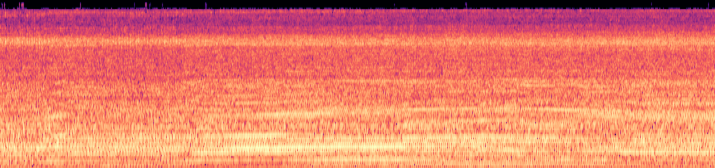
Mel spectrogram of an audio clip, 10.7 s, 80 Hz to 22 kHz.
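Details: RedMax EBZ8050 two-stroke backpack leaf blower running after new piston rings installed to fix no compression, following very hard starting. Steady high drone with slowly shifting pitch, holding speed evenly: normal running with compression restored.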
